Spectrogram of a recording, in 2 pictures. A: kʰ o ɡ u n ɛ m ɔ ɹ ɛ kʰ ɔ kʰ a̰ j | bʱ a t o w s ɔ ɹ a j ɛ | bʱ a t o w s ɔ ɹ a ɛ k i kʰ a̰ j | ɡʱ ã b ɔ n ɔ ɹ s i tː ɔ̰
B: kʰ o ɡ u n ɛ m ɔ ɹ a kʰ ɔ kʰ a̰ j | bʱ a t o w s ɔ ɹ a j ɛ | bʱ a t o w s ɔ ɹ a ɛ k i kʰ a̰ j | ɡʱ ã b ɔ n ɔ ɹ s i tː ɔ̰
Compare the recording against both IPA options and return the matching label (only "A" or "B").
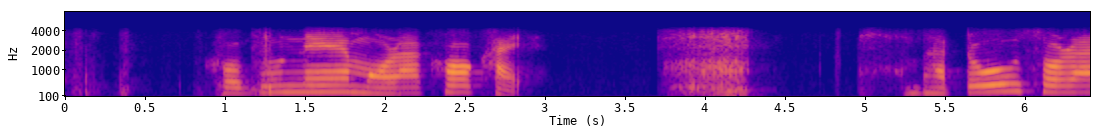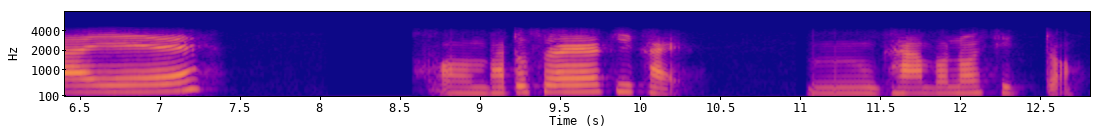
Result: B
